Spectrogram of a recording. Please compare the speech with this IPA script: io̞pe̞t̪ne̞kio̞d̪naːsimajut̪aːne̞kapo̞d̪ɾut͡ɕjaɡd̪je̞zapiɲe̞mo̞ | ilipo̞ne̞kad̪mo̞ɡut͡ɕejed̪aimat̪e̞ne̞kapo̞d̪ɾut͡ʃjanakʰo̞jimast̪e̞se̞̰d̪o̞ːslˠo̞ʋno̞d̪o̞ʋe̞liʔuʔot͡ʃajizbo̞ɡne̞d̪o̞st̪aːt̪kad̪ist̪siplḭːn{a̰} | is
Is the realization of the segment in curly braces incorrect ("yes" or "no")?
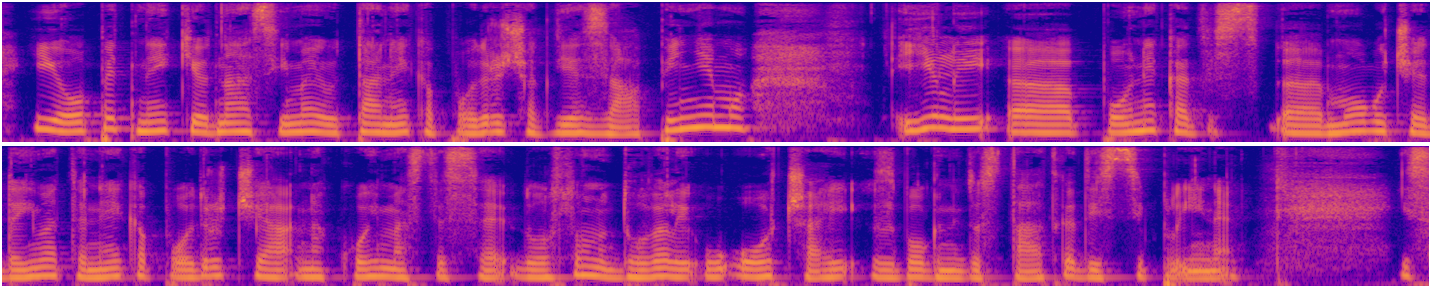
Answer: yes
